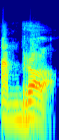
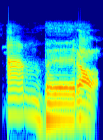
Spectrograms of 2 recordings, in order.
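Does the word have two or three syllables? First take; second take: two; three. First: It is said with two syllables, no extra vowel. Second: It is said with three syllables, an added vowel. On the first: This is the Indonesian form. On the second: This is the Malaysian form.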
